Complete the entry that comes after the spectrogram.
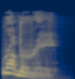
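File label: "rubbery", British English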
